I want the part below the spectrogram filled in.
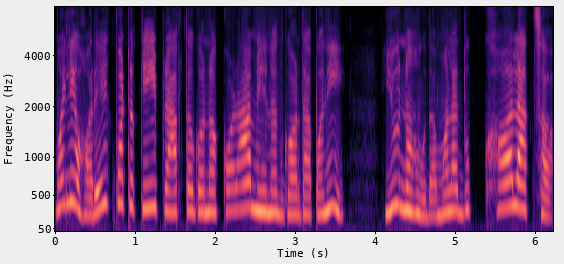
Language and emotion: Nepali, sad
